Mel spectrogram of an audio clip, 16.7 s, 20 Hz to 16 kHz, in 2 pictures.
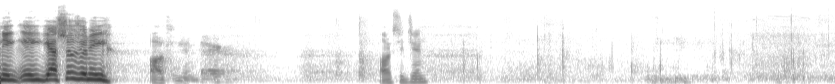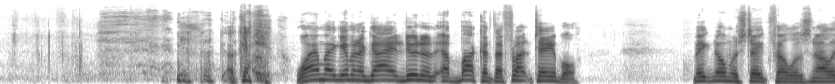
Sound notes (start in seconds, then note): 9.3 laughing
